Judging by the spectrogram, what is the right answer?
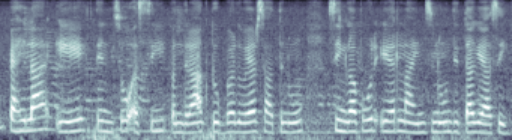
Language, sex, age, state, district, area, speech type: Punjabi, female, 30-45, Punjab, Gurdaspur, urban, read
